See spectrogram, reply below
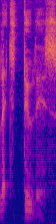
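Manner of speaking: fierce, hushed whisper. Narrator reads the man's line as he steps out of the car: fierce whisper. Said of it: "he whispered fiercely".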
